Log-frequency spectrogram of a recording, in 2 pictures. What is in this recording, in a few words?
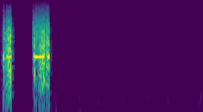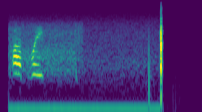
Medevac, scanner; PHIAIREVACHelRad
